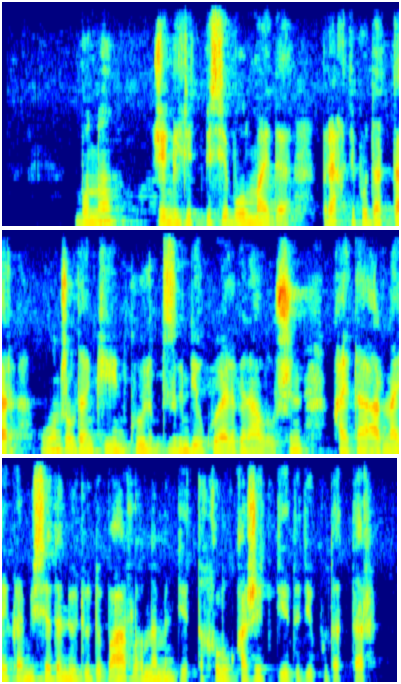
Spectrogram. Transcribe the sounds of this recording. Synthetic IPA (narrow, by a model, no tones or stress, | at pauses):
bʊnəʒe̞ŋɪld̪e̞t̪̚pe̞se̞bo̞lˠmɑjd̪əb̥ɪɾɑqd̪ʲe̞put̪̬at̪ːɑɾwo̞nʒəlˠd̪ɑŋkʲʰe̞jɪŋkʲʰɵlɪk̚t̪ʰɪzɡʲɪnd̪e̞wkʲʰɵælɪɡʲɪnɑlˠuʏʃɪɴqʰɑjt̪ɑːɾnɑjəkʰo̞mʲisːijad̪ɑnwɵt̪ud̪ɪbɑɾlˠəʁənɑmɪnd̪e̞t̪ːɪqʰəlˠuqʰɑʒe̞t̪d̪e̞d̪ɪd̪ʲe̞put̪at̪ːɑɾ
